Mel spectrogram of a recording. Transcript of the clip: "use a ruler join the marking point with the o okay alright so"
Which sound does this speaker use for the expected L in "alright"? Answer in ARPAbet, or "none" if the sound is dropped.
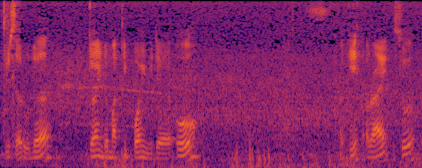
L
